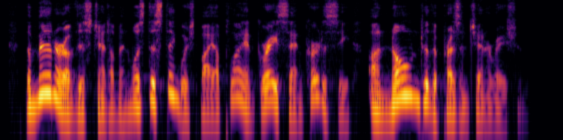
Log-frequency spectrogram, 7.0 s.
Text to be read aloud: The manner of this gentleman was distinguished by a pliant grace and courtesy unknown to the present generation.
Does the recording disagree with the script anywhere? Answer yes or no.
no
